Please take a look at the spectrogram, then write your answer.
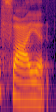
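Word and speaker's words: fire: आग क्या है फायर यहां पर यह जो ई है ना लास्ट में अगर ई आता है मोस्टली या सारे जो ई आते हैं वो साइलेंट ही रहते हैं कुछ एक स्पेलिंग को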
